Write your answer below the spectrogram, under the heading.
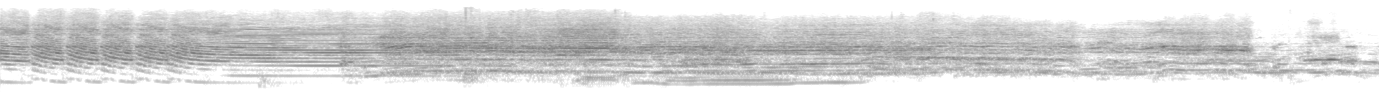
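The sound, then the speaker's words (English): A blaring air horn sound effect, loud and continuous for about seven seconds, its bright, brassy harmonic tones shifting and layering throughout. “Hold up, air horns”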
